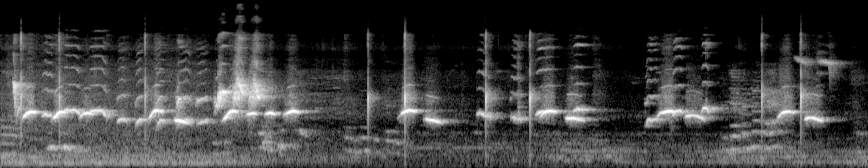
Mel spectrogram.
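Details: Caged Bornean green leafbird during training, giving a rapid run of clear, slurred whistled notes with sharp clicks, then spaced phrases of downslurred whistles separated by brief silences.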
